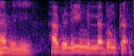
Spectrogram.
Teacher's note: أن القلقلة على قول المحققين من أهل العلم تمال إلى الفتحة فتح. ميلا خفيفا وبعض الناس يجعلها كفتحة، كفتحة، يقول ربي هب لي من لدنك هبل.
